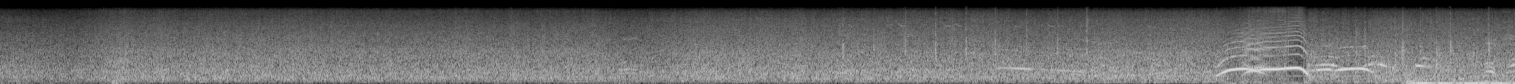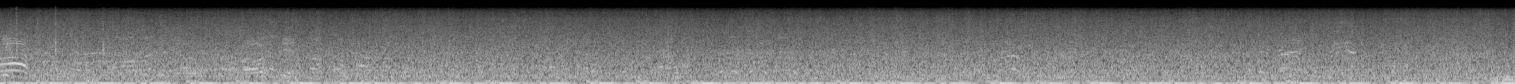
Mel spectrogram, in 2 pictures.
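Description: Whitewater rushing through a grade 3 river rapid, a steady noise. Around twelve seconds in a few distant voices call out over it, and from about fourteen seconds a deep low rumble joins the water sound.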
